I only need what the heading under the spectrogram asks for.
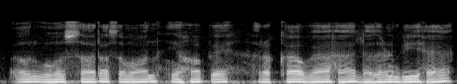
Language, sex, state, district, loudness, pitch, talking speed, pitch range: Hindi, male, Uttar Pradesh, Saharanpur, -12 LUFS, 115 Hz, 145 wpm, 115-125 Hz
